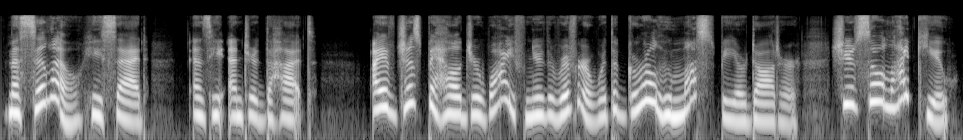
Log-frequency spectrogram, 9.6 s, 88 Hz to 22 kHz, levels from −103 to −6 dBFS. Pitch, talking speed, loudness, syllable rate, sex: 250 Hz, 185 wpm, -18 LUFS, 4.7 syllables/s, female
